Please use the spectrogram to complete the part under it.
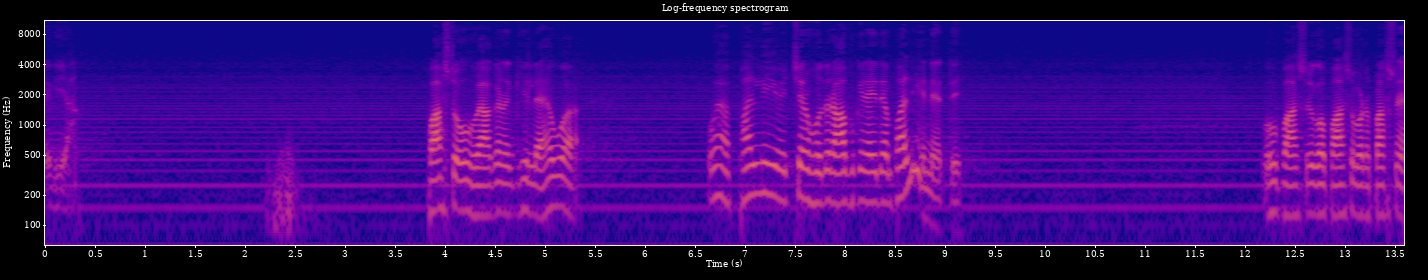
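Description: A man preaches with animation through a microphone and loudspeakers in a large echoing hall.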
